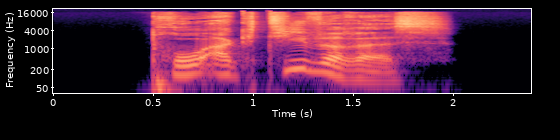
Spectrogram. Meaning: strong/mixed nominative/accusative neuter singular comparative degree of proaktiv
- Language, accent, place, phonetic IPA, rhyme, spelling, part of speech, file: German, Germany, Berlin, [pʁoʔakˈtiːvəʁəs], -iːvəʁəs, proaktiveres, adjective, De-proaktiveres.ogg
